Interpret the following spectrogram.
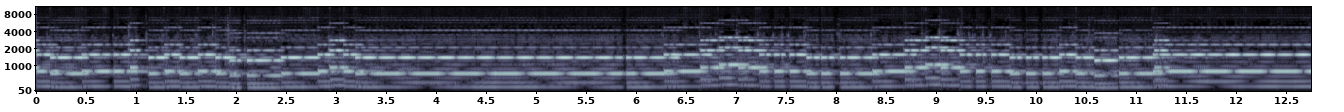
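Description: Home electronic keyboard being played: a slow melody of held, steady notes over sustained low notes, the notes changing every second or two.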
